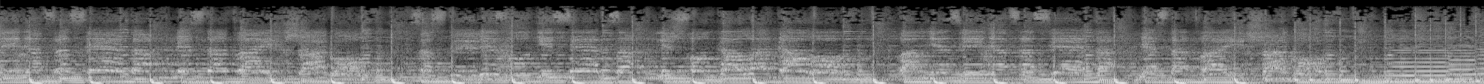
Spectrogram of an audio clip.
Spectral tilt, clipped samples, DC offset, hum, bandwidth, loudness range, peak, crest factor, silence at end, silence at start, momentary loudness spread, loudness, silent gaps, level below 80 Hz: -5 dB/octave; under 0.1%; under 0.1%; none; 16.5 kHz; 0 LU; 0 dBFS; 12 dB; 0 s; 0 s; 2 LU; -13 LUFS; none; -20 dBFS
